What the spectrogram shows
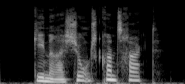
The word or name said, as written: generationskontrakt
